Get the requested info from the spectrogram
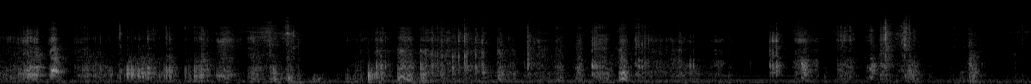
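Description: Small scissors fussy cutting around printed flowers on a sheet of scrapbook paper: an irregular run of quick snips with the paper rustling as it is turned.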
